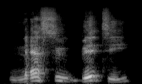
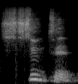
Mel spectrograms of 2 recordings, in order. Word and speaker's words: Nesut Biti: So that's how we know that, for example, the word is Nesut Biti as far as the king, and not Sutin, as in Sarah Sutin Seti.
